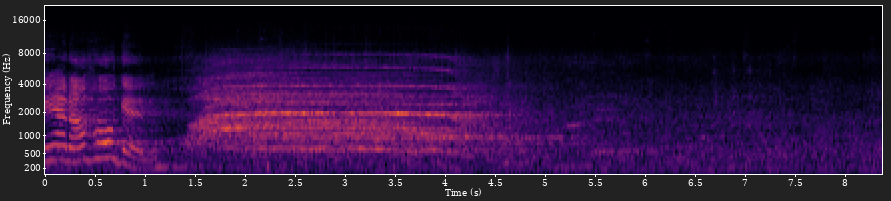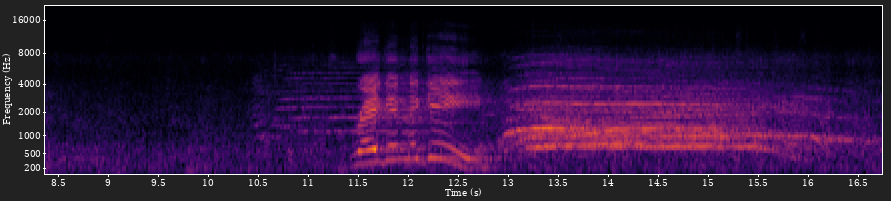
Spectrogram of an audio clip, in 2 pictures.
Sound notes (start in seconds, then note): 1.4 cheering and applauding; 12.9 cheering and applauding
